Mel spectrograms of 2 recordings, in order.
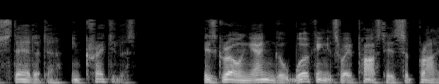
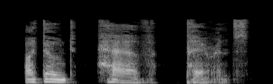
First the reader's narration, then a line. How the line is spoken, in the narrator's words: he growled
